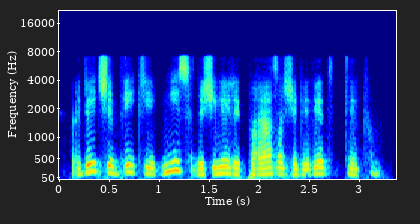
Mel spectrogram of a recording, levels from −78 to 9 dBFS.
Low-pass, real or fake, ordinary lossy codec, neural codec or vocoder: 7.2 kHz; fake; none; codec, 16 kHz, 0.5 kbps, FreqCodec, smaller model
